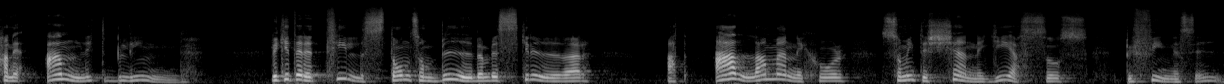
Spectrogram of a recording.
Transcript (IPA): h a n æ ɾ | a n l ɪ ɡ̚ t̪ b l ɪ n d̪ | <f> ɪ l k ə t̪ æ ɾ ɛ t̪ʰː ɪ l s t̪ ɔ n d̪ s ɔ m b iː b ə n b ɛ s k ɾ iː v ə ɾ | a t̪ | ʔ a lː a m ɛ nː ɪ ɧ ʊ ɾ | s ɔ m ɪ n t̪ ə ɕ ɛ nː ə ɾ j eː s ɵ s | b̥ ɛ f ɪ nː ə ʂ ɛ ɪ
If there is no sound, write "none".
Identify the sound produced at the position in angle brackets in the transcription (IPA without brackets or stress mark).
v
